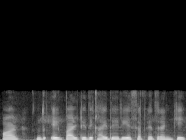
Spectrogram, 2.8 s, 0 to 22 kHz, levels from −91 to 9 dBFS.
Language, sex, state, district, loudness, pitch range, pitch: Hindi, female, Delhi, New Delhi, -15 LUFS, 185-200 Hz, 195 Hz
